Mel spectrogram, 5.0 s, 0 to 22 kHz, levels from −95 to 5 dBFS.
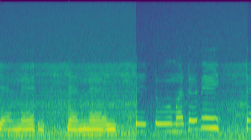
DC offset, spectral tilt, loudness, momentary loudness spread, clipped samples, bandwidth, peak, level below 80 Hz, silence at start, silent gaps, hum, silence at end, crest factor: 3%; -7.5 dB/octave; -12 LUFS; 9 LU; 0.2%; 20 kHz; 0 dBFS; -34 dBFS; 0 s; none; none; 0 s; 12 dB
